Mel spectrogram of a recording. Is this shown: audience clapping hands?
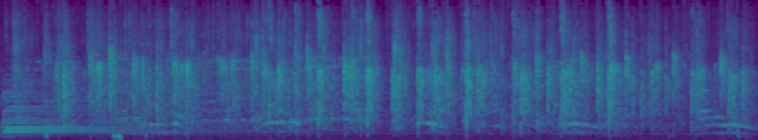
yes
